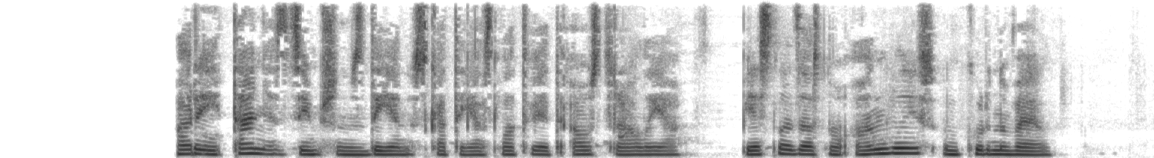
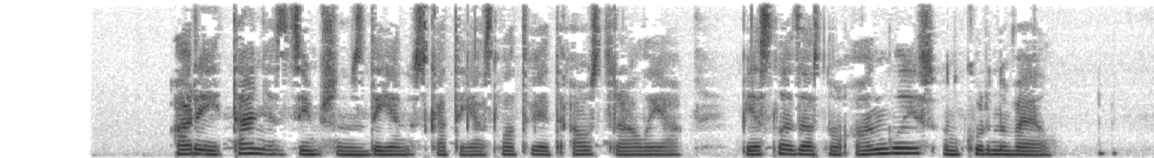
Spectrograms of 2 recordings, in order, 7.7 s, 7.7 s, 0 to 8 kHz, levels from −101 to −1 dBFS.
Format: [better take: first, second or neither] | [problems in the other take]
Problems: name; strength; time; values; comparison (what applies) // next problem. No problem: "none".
second | noise reduction (neural mask model DeepFilterNet 3)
